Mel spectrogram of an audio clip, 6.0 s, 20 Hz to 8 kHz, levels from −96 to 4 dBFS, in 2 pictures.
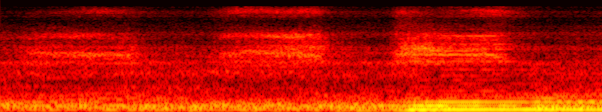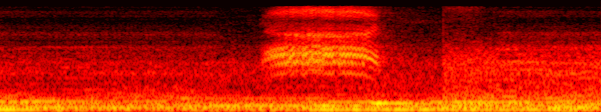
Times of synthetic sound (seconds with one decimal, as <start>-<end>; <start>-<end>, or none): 0.0-4.1; 5.5-6.0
